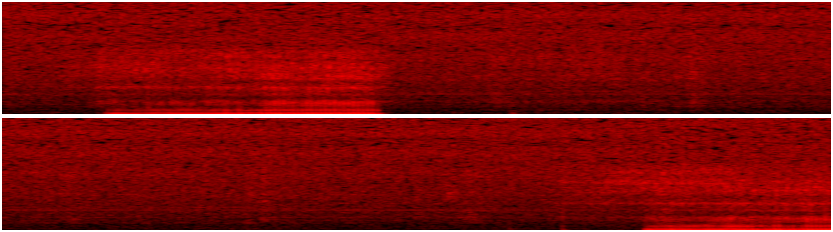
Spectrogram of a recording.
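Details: Dog: two long, loud, rumbling snores on in-breaths, about seven seconds apart, with quiet room sound between, snoring.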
